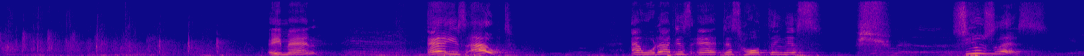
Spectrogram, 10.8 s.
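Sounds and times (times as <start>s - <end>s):
audience applauding: 0.0s - 2.4s
speech: 2.7s - 3.3s, 4.3s - 5.2s, 6.3s - 8.9s, 9.6s - 10.4s.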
